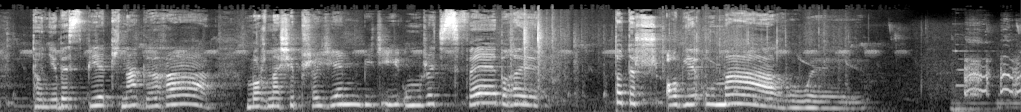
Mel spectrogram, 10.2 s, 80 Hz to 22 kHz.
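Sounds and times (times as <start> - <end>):
faint noise: 0.0 - 10.2
speech: 0.4 - 8.8
rooster crowing: 9.6 - 10.2.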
